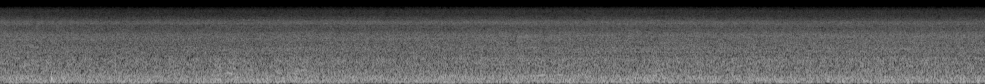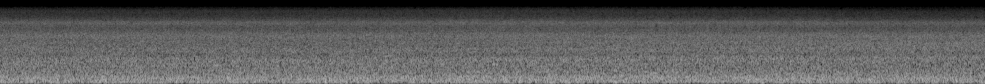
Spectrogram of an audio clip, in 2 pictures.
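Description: Steady rushing of a cold lahar flood, a fast muddy volcanic debris flow pouring over a rocky riverbed.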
